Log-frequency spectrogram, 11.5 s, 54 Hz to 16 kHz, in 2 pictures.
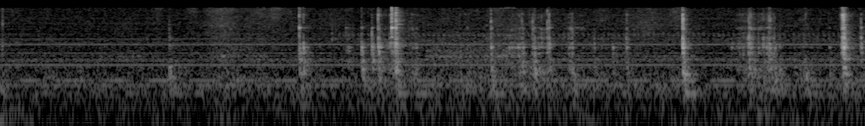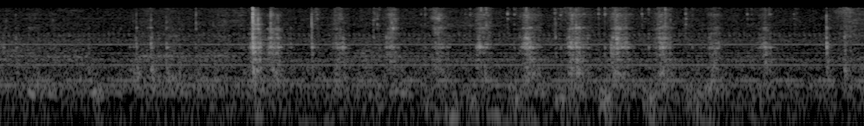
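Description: Faint, irregular metallic clicks and ticks of fingers handling the DeWalt 611 router's collet nut and a 1/8-inch bit, over a faint steady hum.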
